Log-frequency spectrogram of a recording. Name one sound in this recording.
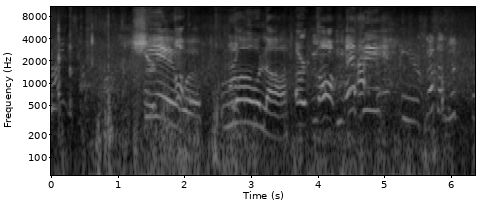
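A teenage boy talks casually nearby.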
